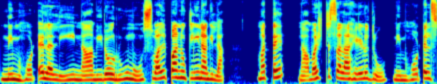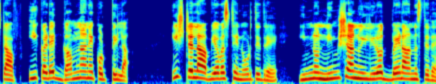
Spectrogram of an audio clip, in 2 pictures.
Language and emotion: Kannada, disgusted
